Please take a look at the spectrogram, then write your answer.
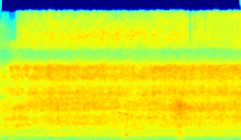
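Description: A small waterfall on a trout stream gives a constant close rushing roar of falling water with slight surges, heard alone.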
